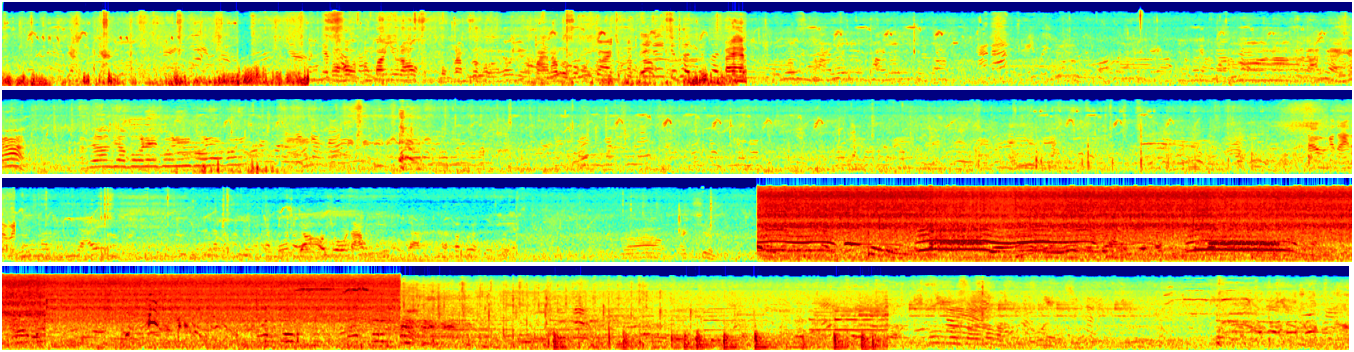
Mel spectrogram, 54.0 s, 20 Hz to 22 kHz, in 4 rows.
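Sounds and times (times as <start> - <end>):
steady high hiss: 34.6 - 44.5
people chattering: 34.6 - 53.9
people talking: 34.6 - 53.9.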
